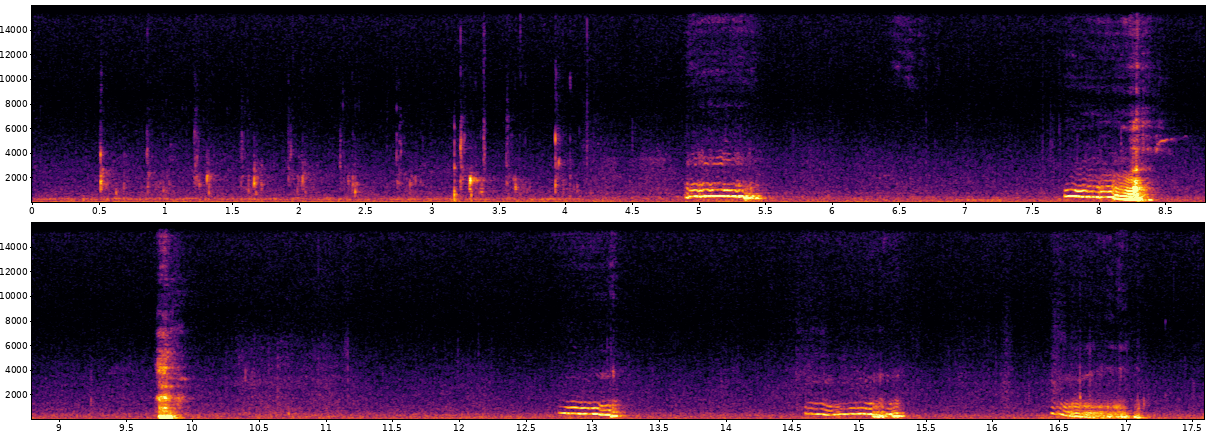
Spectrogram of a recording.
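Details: Small white poodle, thirteen years old, in a neck cone following hip dislocation surgery: a series of short, soft whimpers and squeaks, about six of them spaced a few seconds apart, with low room hum between.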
